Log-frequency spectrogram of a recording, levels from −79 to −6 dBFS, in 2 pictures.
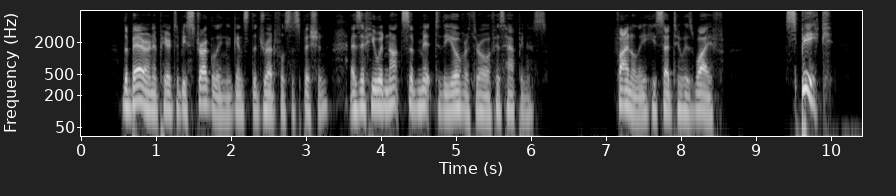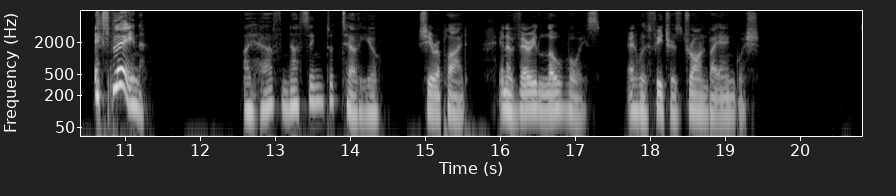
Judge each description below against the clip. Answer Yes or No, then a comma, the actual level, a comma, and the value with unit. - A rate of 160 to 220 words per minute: No, average, 140 wpm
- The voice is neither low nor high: No, low, 105 Hz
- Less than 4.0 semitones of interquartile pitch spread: Yes, average, 3.4 semitones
